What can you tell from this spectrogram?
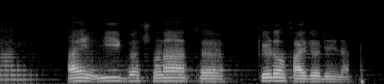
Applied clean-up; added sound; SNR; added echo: neural separator model SepFormer DNS4.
